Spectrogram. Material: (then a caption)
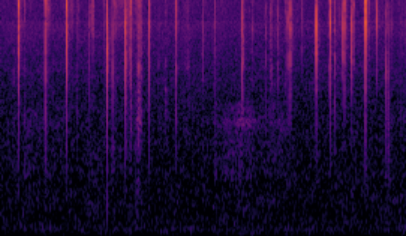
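Quartz. A palm-sized, solid raw rose quartz chunk is tapped with long black acrylic nails, giving nineteen sharp, high-pitched clicks at an uneven pace. Each tap is bright and very short, with almost no ring, over a quiet background.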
